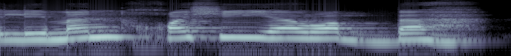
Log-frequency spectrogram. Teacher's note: नून साकिन के बाद खा है ना, तो यहाँ पे इजहार होगा, यानी हम लोग गुन्ना नहीं करेंगे। लिमन खशिय रब्बह, रॉ को हैवी पढ़ना है और आखिर में ये हा पढ़ना है, ठीक है।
